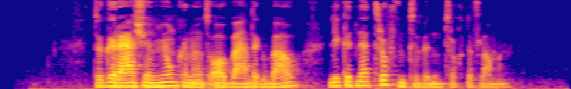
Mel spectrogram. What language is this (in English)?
Western Frisian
